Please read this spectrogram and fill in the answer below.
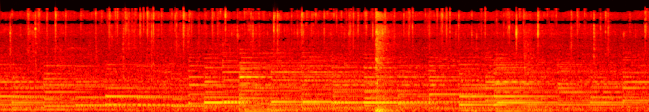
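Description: Pork-and-cartilage sausages (dồi sụn) sizzling in oil in a frying pan, a steady crackle, over background music of slow held notes. There is one sharp knock a little past halfway.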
